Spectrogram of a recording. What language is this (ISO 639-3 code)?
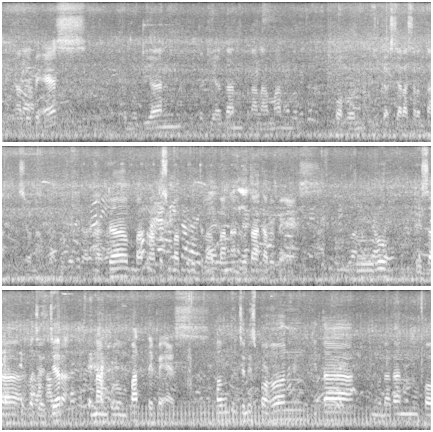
ind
